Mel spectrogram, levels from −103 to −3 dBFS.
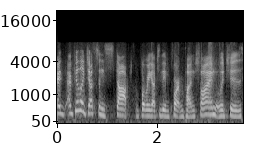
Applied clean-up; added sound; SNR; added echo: neural separator model SepFormer DNS4.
